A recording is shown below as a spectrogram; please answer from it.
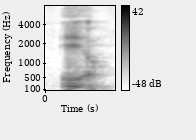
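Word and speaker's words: ער: Er. Ça s'écrit Er, ça s'écrit Aïn Resh.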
